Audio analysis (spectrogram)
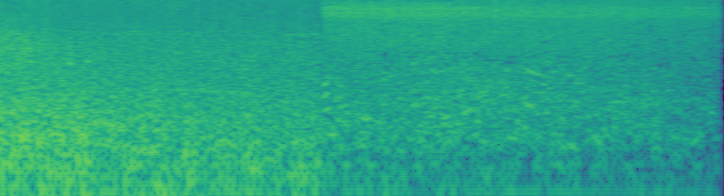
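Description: Hailstorm in Beijing with thunder and heavy rain: a loud rumbling crash in the first seconds, then a steady dense roar of rain and hail that gradually eases.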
